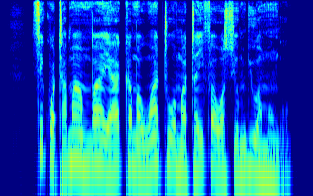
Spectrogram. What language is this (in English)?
Swahili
